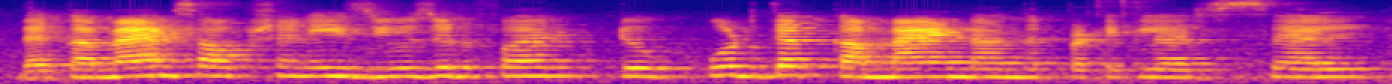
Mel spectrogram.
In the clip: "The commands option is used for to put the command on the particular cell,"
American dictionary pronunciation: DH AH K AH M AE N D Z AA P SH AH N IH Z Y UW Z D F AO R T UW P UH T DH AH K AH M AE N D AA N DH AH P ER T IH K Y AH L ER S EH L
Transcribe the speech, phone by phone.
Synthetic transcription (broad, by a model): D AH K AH M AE N D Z AA P SH AH N IH Z Y UW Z D F AO R T UW P UH T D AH K AH M AE N D AA N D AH P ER T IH K Y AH L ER S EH L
